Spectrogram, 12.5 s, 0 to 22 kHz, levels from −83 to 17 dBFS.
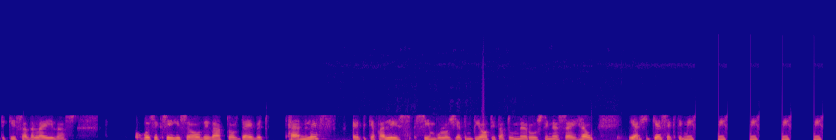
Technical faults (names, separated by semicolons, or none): loud pop; stutter with silent gaps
